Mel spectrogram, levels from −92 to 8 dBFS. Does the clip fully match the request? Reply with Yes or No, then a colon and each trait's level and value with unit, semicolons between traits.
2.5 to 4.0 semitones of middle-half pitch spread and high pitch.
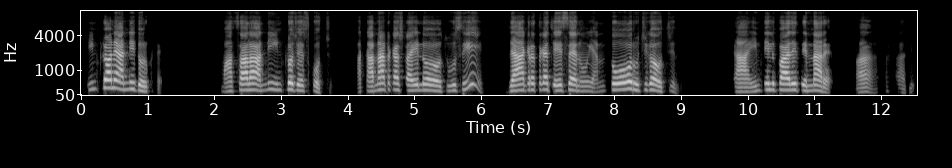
Yes: average, 2.8 semitones; high, 225 Hz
